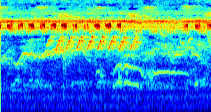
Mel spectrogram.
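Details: Birds singing in the morning in tropical rainforest in Southeast Sulawesi, several sliding, wavering whistles over a steady high pulsing insect chorus.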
